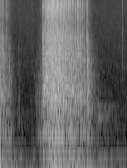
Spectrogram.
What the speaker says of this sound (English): Especially on this seam is the most important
